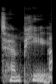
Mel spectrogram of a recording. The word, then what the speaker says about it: Tempe: He says the way you pronounce it is Tempe.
